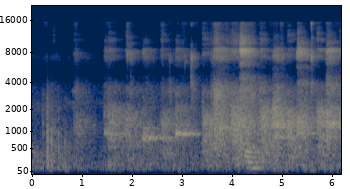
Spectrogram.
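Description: Table tennis ball knocking: short hollow plastic clicks as it is tapped on rackets and bounces on the table.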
